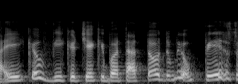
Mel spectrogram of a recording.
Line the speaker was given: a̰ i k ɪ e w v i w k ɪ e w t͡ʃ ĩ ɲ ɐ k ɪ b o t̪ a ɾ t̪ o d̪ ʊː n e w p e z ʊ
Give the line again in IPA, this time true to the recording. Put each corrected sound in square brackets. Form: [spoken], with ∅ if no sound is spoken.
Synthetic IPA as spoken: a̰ i k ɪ e w v i [∅] k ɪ e w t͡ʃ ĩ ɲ ɐ k ɪ b o t̪ a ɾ t̪ o d̪ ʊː [m] e w p e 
